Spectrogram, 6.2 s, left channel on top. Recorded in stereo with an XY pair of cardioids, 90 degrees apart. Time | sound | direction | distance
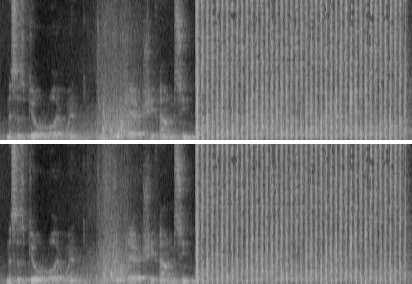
0.1 | a man speaking | 15° right | 3 m
2.9 | typing on a keyboard | 5° left | 1.0 m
